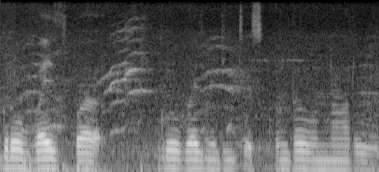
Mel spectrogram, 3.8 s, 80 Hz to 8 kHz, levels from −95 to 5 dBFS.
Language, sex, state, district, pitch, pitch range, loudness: Telugu, male, Andhra Pradesh, Sri Satya Sai, 115 Hz, 110-120 Hz, -19 LUFS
